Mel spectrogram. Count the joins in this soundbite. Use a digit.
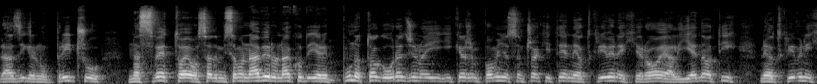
0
